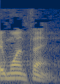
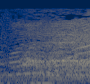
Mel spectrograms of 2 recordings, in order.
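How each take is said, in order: First: Said in the usual way. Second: Unvoiced soft whisper of the phrase. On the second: Shown as a demonstration. Pastor shows the congregation how to whisper it, whispering. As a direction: whisper "One thing." under your breath. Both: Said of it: "Whisper to the person next to you".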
